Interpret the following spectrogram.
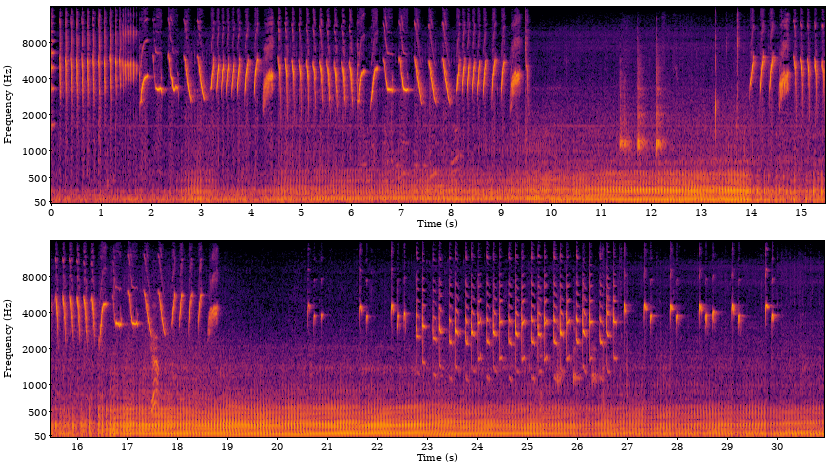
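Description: Long-tailed shrike giving runs of rapid, sharp, high chirps in bursts, then a busier chatter of shorter notes from about twenty seconds in. A low steady rumble runs underneath from about ten seconds in.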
